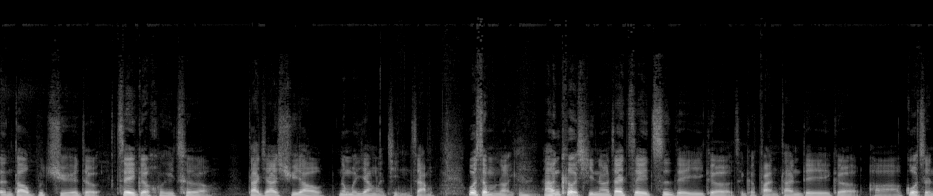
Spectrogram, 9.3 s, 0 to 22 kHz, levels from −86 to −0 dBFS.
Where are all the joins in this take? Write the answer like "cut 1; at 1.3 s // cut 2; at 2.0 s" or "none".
cut 1; at 1.1 s // cut 2; at 5.1 s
